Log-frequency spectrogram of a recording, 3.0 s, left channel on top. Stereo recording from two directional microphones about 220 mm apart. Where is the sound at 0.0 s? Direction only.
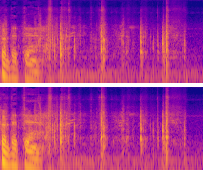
50° right (ahead or behind).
